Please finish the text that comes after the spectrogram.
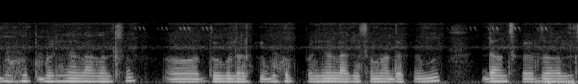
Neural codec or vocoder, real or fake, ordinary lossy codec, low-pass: none; real; MP3, 48 kbps; 7.2 kHz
